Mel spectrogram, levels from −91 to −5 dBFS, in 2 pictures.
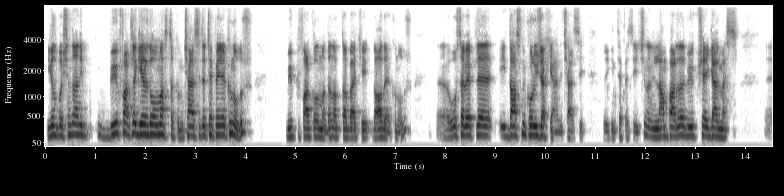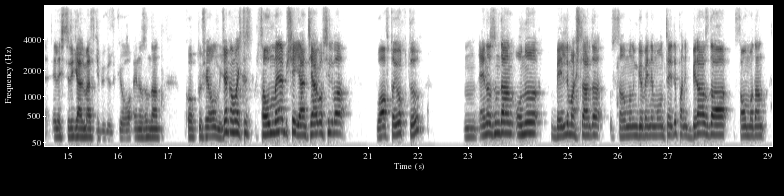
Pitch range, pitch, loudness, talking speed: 135-175 Hz, 155 Hz, -24 LUFS, 155 wpm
